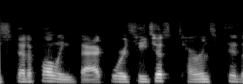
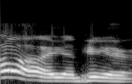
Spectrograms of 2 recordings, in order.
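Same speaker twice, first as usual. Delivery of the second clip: huge, very loud, booming, swooping shout; 5 semitones higher, 9 dB louder than usual. As the sledgeman keeps grabbing at someone, a voice arrives: booming All Might voice. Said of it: "you hear a booming voice".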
